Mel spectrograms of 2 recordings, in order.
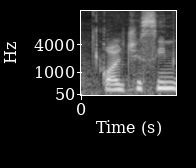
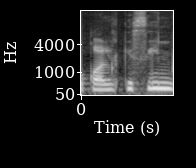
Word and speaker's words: colchicine: कॉल्चिसिन कह लो, कॉल्किसिन कह लो, जो भी इसकी आपको प्रोनाउंसिएशन ठीक लगती है आप बोल सकते हो.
